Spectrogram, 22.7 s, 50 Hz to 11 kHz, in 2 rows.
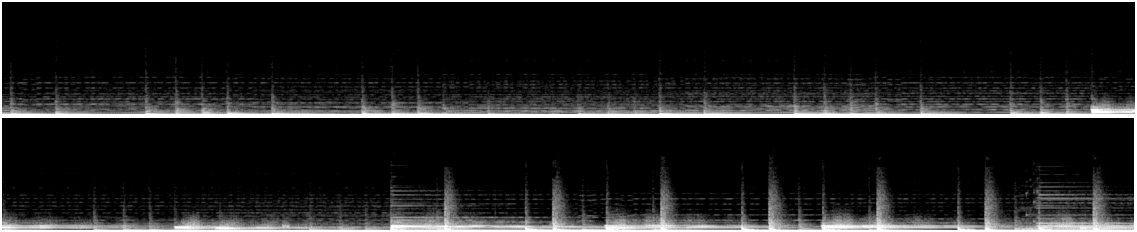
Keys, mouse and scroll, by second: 0.2-3.4 drag, 4.0-5.9 drag, 6.5 click, 8.5 click, 10.1 click, 11.8 click, 13.1 click, 15.2-16.5 typing, 18.9 click, 19.6-21.2 typing, 22.2 click.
